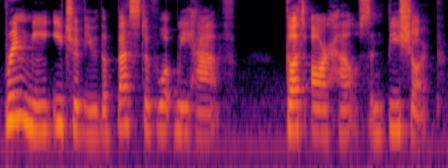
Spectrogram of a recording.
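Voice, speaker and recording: A woman voicing a bossy boy who leads a gang of children, loud and commanding in a storybook reading. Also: a little high, normal speed, a little hiss or hum, natural voice. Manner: commanding, declarative. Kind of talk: storybook read-aloud character voice.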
